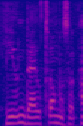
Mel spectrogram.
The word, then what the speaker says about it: Jon-Dahl Tomasson: It's an absolute pleasure to have on the 4000 Holes podcast the Rovers manager, Jon-Dahl Tomasson. Have I pronounced that right? Is that remotely like? – It was perfect.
